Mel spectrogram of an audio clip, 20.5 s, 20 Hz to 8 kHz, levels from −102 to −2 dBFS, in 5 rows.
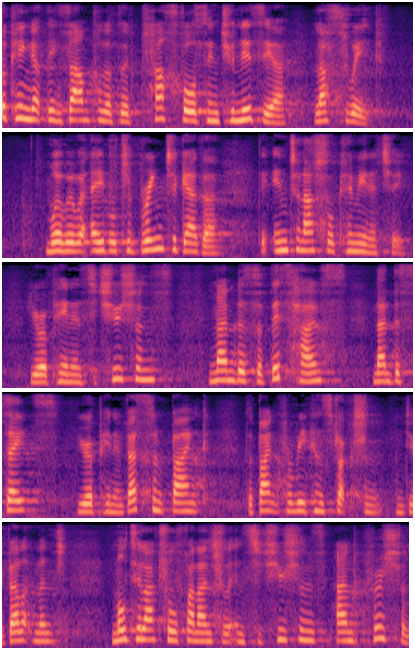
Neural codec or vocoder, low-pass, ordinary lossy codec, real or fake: autoencoder, 48 kHz, 32 numbers a frame, DAC-VAE, trained on Japanese speech; 7.2 kHz; none; fake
